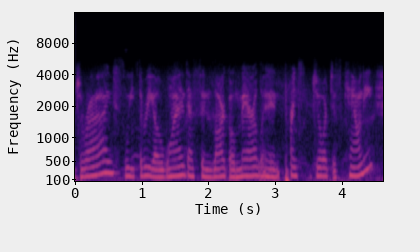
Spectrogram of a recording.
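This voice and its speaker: Over music in the background, a woman with a fairly low voice speaks with lively intonation. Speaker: employment attorney. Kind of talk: radio interview. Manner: halting, repeats words.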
